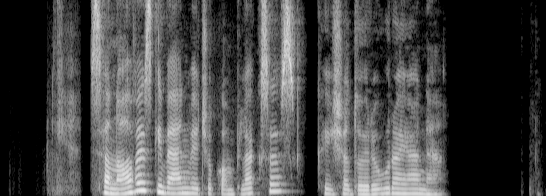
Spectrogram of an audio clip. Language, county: Lithuanian, Vilnius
